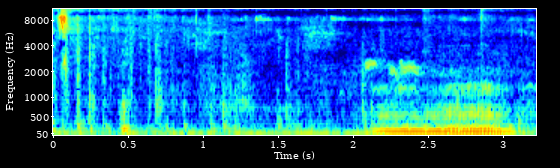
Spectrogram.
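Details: Marwari horse, a mare that is drawn to people, during training, recorded 9 May 2024: after soft thuds and rustling, a deep, rumbling, harmonic nicker lasting about a second, with faint voices in the background.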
